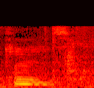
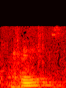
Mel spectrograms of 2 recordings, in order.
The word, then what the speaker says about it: Kunz: How do we say that? K-U-N-Z? – I think it's Coombs. – Coombs? – Yeah. – I think that's right. Yeah.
